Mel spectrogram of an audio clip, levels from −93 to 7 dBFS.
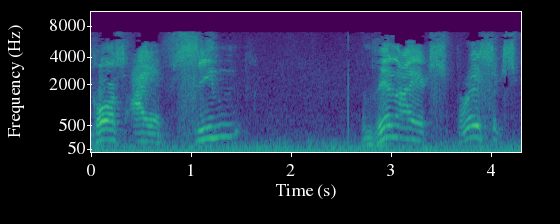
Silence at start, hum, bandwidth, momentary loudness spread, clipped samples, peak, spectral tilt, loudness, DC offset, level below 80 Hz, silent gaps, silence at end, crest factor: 0 s; none; 7.4 kHz; 23 LU; under 0.1%; -14 dBFS; -2.5 dB/octave; -28 LUFS; 0.5%; -48 dBFS; none; 0 s; 18 dB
